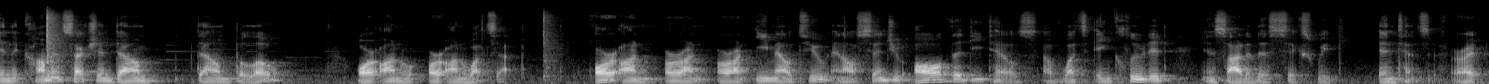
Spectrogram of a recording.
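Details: Adult man who has stuttered much of his life, previously with blocks, and still stutters occasionally with mild repetitions and prolongations; stuttering.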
